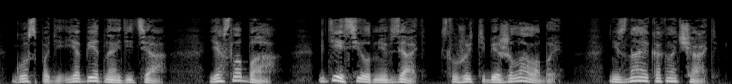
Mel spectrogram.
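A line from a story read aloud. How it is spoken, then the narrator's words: Soft prayerful whisper. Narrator (Russian): Во время молитвы Наташа тихонечко шептала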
